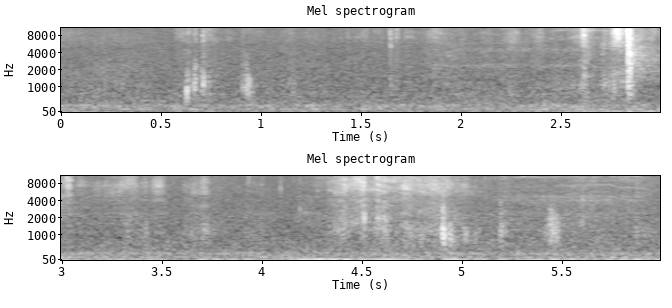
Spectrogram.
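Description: Sheets of paper being handled and shuffled: soft, scattered rustles and crinkles, faint against quiet room tone, with a sharper crackle about three seconds in and a busier patch of rustling a little later.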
